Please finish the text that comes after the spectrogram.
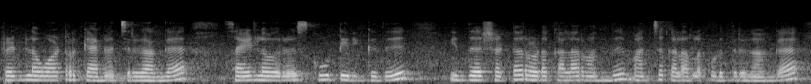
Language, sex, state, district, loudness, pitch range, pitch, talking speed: Tamil, female, Tamil Nadu, Kanyakumari, -17 LUFS, 185-205 Hz, 195 Hz, 110 wpm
